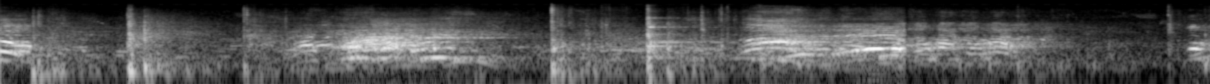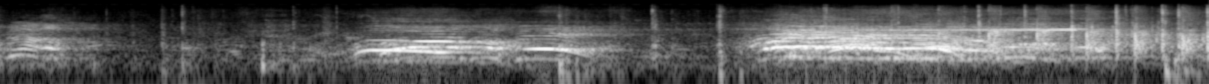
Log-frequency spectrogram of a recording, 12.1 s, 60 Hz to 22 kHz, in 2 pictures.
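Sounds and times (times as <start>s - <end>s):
players shouting: 1.2s - 4.7s, 7.8s - 11.6s.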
